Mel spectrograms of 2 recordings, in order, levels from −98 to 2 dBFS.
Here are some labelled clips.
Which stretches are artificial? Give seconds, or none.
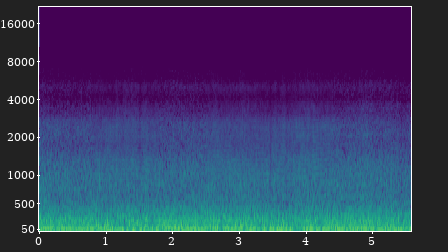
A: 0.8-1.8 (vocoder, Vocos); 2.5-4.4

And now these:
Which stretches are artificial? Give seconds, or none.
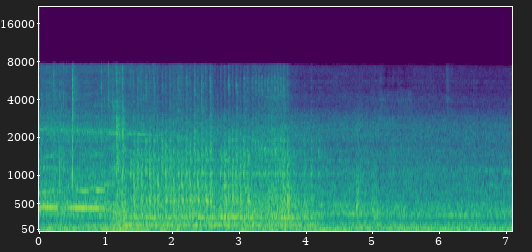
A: 5.1-5.6 (codec, HILCodec)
